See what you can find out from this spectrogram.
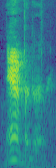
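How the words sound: The word is said in an American accent. The speaker calls it right. "you see it with an American accent"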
